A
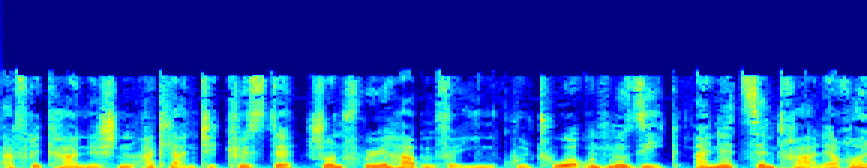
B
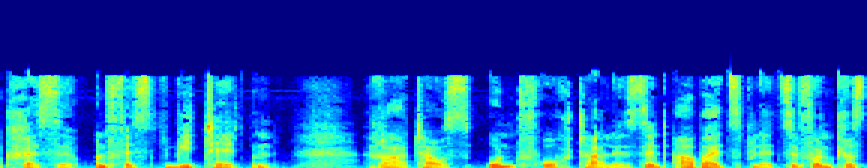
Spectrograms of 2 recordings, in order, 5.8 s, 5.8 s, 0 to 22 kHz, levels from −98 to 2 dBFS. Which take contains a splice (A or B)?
A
